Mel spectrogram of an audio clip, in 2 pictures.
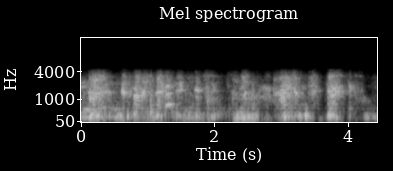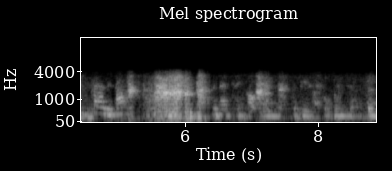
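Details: Two pet dogs play fighting: dense bursts of rough, noisy growling and barking crowd the first half, then quieter, tonal whimpering sounds repeat in short pieces, with human voices mixed in throughout.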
